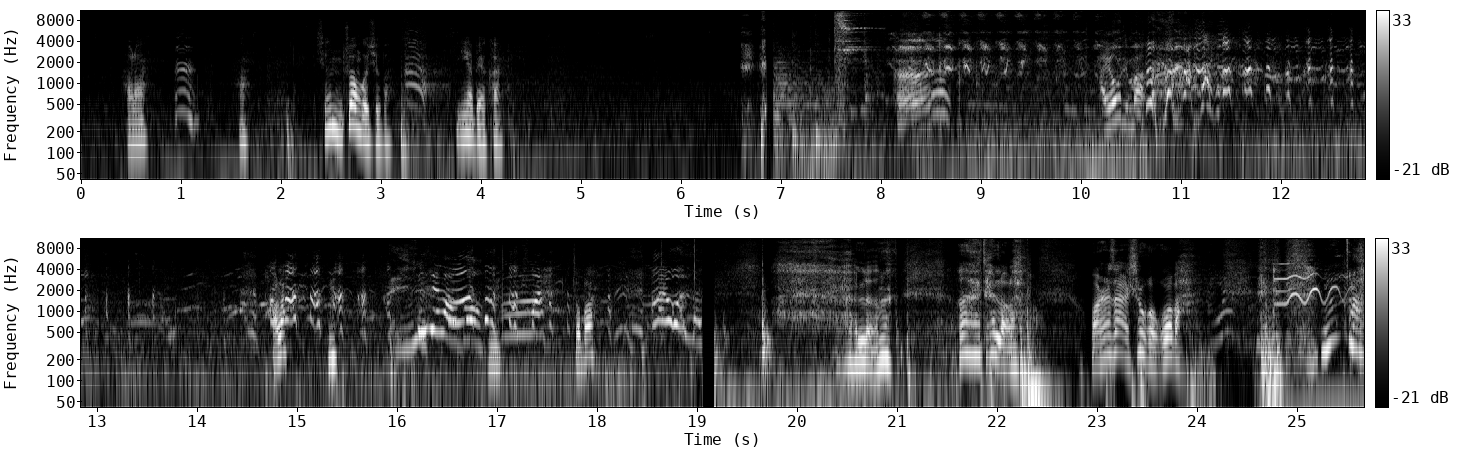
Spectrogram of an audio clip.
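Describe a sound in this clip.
A young woman speaks cheerfully and close by.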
